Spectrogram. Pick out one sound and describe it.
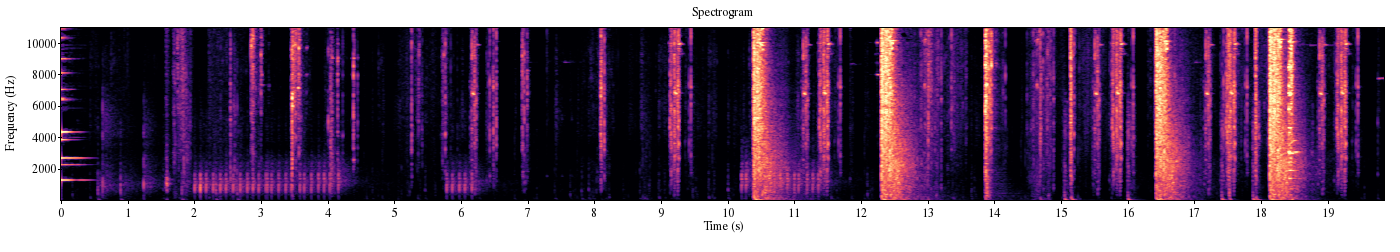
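Footsteps thud on a wooden floor and stairs.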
